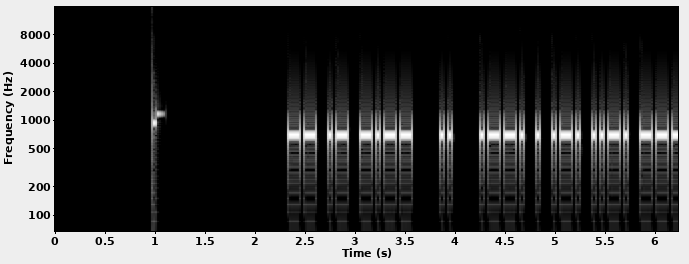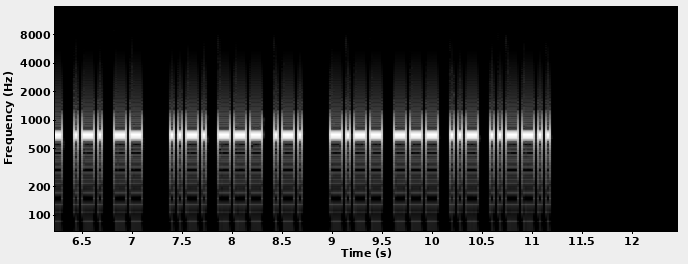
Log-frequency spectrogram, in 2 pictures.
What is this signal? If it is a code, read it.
Morse code, heard as a keyed tone, about 30 wpm, 700 Hz. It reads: MAY I PERFORM FOR YOU?
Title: Sentences from Top 1000 Words - Review Part 5 - 30wpm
